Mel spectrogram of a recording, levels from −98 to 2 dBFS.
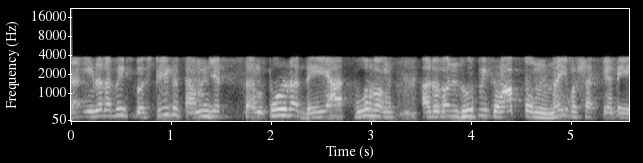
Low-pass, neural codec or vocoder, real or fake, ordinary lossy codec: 3.6 kHz; codec, 44.1 kHz, 2.6 kbps, DAC; fake; none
